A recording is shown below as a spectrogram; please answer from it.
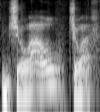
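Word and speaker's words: João: apologize, I think it's Joao. I don't know how you say it. Joa. Okay, so you don't pronounce that last O. It's Portuguese.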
